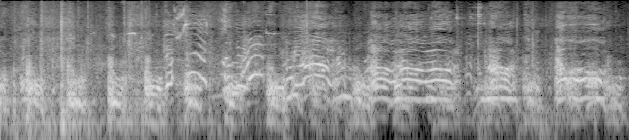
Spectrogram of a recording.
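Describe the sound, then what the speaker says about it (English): A bear hound barks, yips and whimpers in rapid, excited bursts, loud and close, continuing almost without pause. "we're going to turn one of the dogs out and see if they can start a track"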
